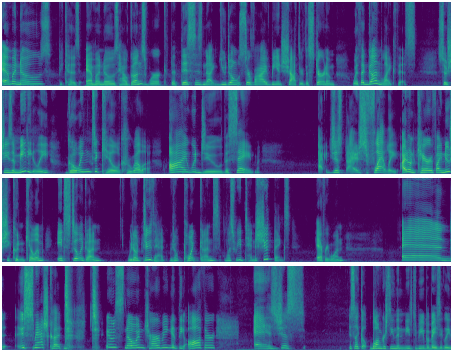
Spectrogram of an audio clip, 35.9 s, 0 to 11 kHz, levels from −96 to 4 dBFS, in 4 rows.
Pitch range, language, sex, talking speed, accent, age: 200-275 Hz, English, female, 160 wpm, American, 30-49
